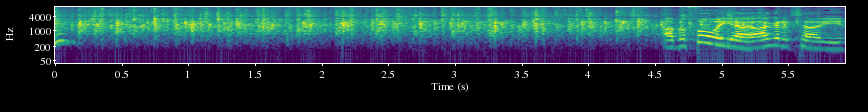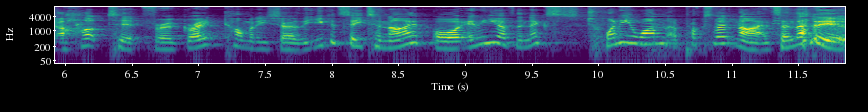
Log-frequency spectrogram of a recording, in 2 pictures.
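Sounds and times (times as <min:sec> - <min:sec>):
audience applause: 0:00.0 - 0:05.6
speech: 0:04.6 - 0:11.8
laughter: 0:11.4 - 0:11.8.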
